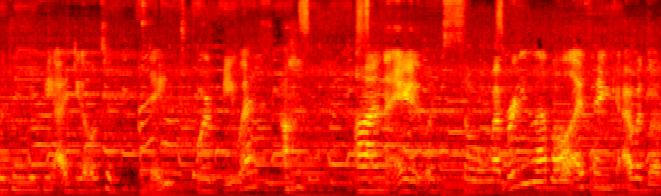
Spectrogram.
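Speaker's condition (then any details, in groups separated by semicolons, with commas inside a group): Cerebral palsy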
